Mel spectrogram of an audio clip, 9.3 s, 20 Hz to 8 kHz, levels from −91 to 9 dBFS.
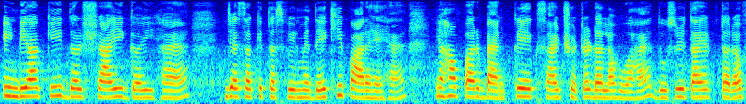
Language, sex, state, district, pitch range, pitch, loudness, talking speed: Hindi, female, Haryana, Rohtak, 210-240 Hz, 220 Hz, -15 LUFS, 165 wpm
